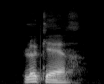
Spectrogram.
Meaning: 1. Cairo (the capital city of Egypt) 2. Cairo (a governorate of Egypt)
- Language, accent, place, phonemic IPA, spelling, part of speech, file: French, France, Lyon, /lə kɛʁ/, Le Caire, proper noun, LL-Q150 (fra)-Le Caire.wav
